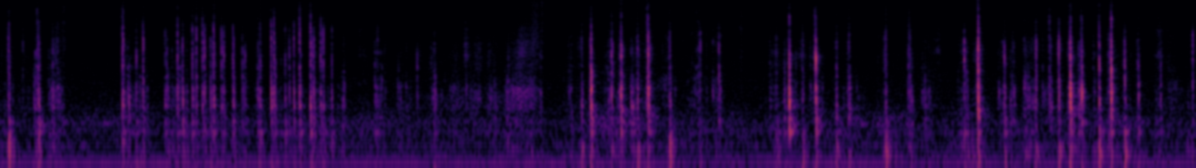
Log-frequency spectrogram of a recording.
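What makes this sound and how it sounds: Fingertips with long, dark-polished nails type on a full-size bamboo computer keyboard with wooden keys. Quick, light, bright clicking taps come in irregular bursts separated by short pauses, each tap dry and short with almost no ring.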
